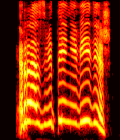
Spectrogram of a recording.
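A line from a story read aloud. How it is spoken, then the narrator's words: Gnome shouting angrily. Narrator (Russian): кричал на нее гном Юхан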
